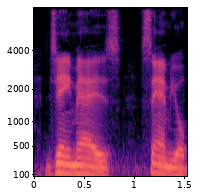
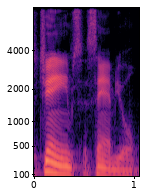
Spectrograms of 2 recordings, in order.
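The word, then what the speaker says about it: Jeymes Samuel: in the pre-review y'all I called him jamez Samuel but it's James Samuel I I guess I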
